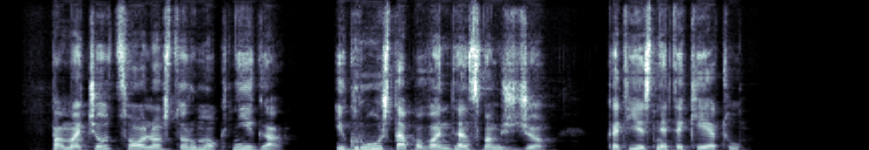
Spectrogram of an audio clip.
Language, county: Lithuanian, Kaunas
